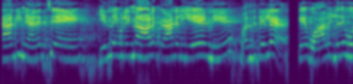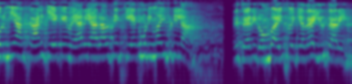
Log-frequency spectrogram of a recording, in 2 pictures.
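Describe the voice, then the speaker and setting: A woman with a Tirunelveli Tamil accent, voicing cartoon comedy in a teasing, bickering way. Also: very high-pitched. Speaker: voice actor. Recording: loud background noise.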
